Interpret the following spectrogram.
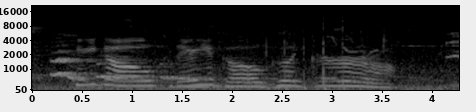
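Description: A muzzled dog whining and moaning in a series of drawn-out calls that fall in pitch: its protest at wearing a muzzle for the first time.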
